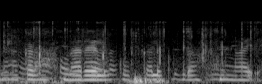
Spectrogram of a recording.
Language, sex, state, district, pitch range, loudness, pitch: Telugu, female, Andhra Pradesh, Srikakulam, 210-225 Hz, -25 LUFS, 215 Hz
